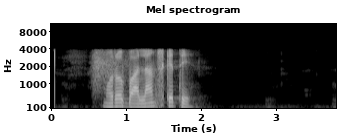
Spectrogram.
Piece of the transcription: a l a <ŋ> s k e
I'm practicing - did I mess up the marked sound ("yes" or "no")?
yes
